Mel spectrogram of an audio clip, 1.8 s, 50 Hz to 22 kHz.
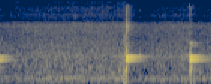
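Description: A stone is struck twice with a hammer near one end. Each strike gives a sharp, clear metallic clink centered around 1.2 kHz with a bright top, ringing briefly over a quiet hiss. The stone rings unusually, sounding as if it were iron.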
